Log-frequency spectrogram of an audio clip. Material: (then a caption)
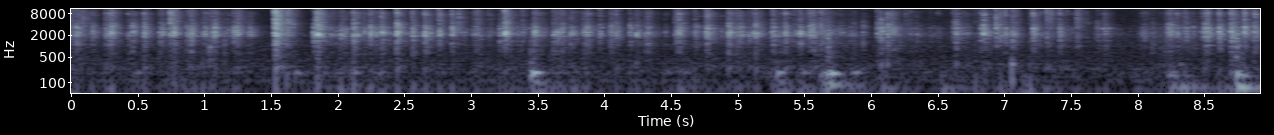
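Plastic. Fingertips rapidly tap the keys of a black plastic computer keyboard, filling the clip with a dense, continuous stream of bright plastic clicks over soft low thuds. A few harder strikes stand out, and each click dies away almost instantly.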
